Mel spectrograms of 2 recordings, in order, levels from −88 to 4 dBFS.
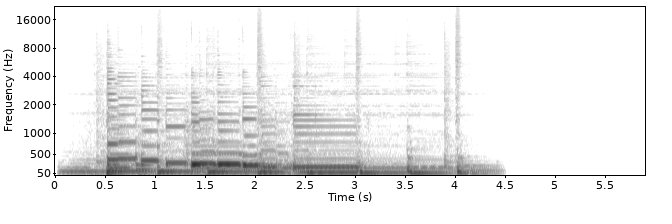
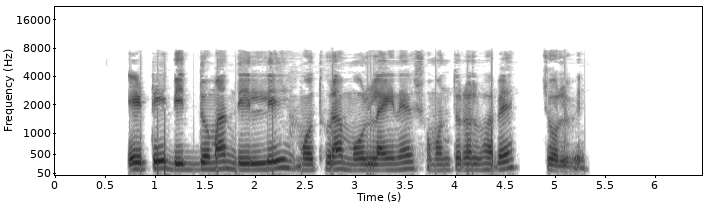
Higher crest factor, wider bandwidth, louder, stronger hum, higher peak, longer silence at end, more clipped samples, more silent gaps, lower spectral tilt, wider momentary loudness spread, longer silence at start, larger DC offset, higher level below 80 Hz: about the same, 18 dB vs 16 dB; first, 9.8 kHz vs 7.8 kHz; second, -29 LUFS vs -18 LUFS; neither; second, -12 dBFS vs -2 dBFS; first, 1.55 s vs 1.15 s; neither; second, none vs 4.66-4.87 s; first, -9 dB/octave vs -5.5 dB/octave; first, 18 LU vs 8 LU; second, 0.05 s vs 0.75 s; neither; first, -40 dBFS vs -52 dBFS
